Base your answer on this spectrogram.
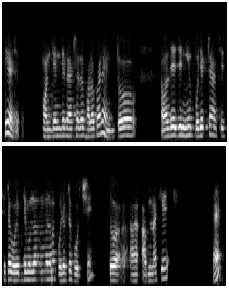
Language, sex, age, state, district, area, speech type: Bengali, male, 30-45, West Bengal, Purba Medinipur, rural, conversation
